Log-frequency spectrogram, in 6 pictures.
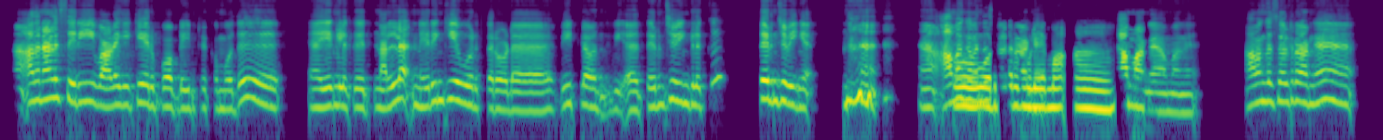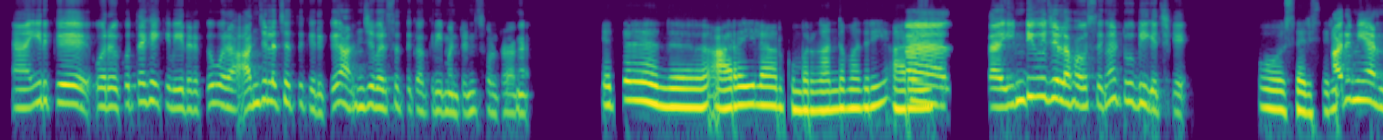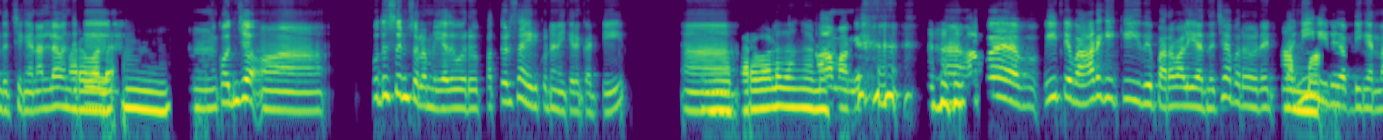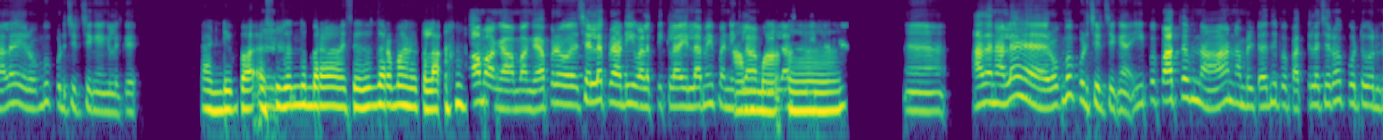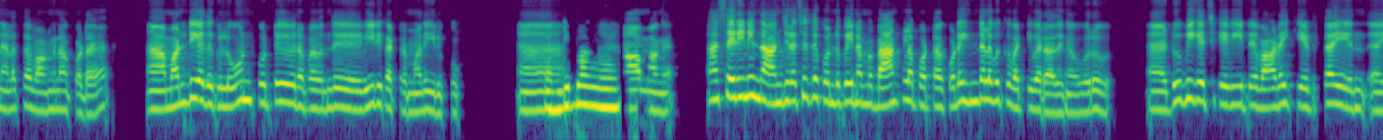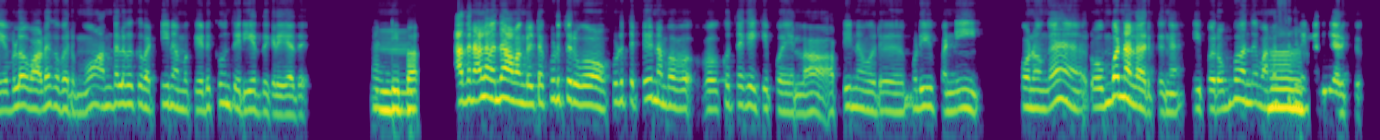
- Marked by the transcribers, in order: laugh; in English: "அக்ரிமெண்டுன்னு"; other background noise; in English: "இண்டிவிஜுவல் ஹவுஸுங்க. டூ பிஹெச்கே"; laugh; chuckle; in English: "டூ பிஹெச்கே"
- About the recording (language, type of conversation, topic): Tamil, podcast, வீடு வாங்கலாமா அல்லது வாடகை வீட்டிலேயே தொடரலாமா என்று முடிவெடுப்பது எப்படி?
